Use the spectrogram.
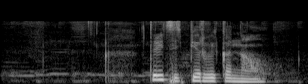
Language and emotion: Russian, neutral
